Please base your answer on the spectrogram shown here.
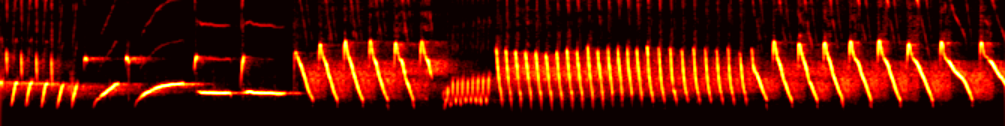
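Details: Canary singing on a recording for training canaries: flat whistled notes and short chirps lead into a long, rapid, rolling trill of bright notes, which slows into sweeping downslurs.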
